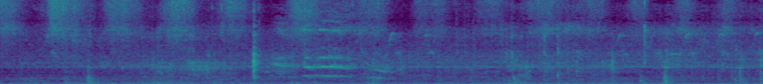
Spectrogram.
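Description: Rake of ICF passenger coaches rolling past while being shunted: steady low rumble with the wheels clicking over the rail joints. A short pitched call sounds over it about three seconds in.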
